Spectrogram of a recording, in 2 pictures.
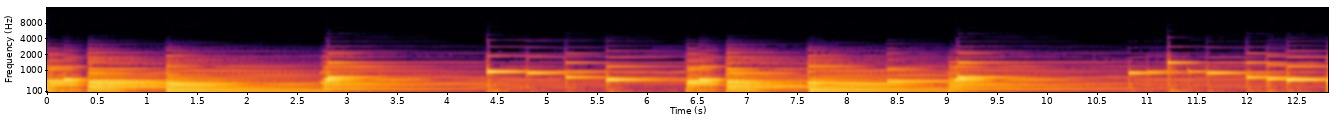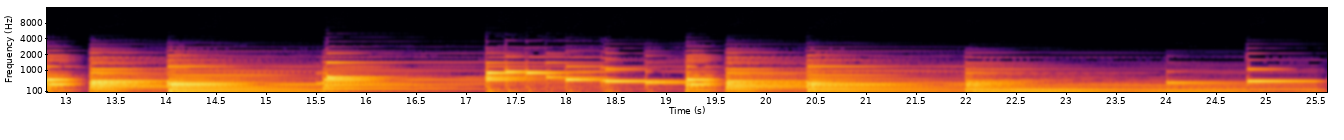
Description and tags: Street Gospel Hip Hip Piano - 75bpm - Bbmaj
bright, cool, gospel, happy, hip-hop, hiphop, jcole, keys, lo-fi, lofi, loop, lupe, miguel, piano, smooth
